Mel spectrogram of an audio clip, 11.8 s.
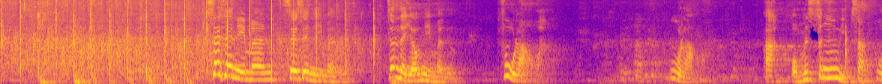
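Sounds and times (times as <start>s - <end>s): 
audience applause: 0.0s - 5.2s
speech: 3.0s - 7.4s, 8.9s - 9.4s, 10.2s - 11.7s
laughter: 7.9s - 10.2s.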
